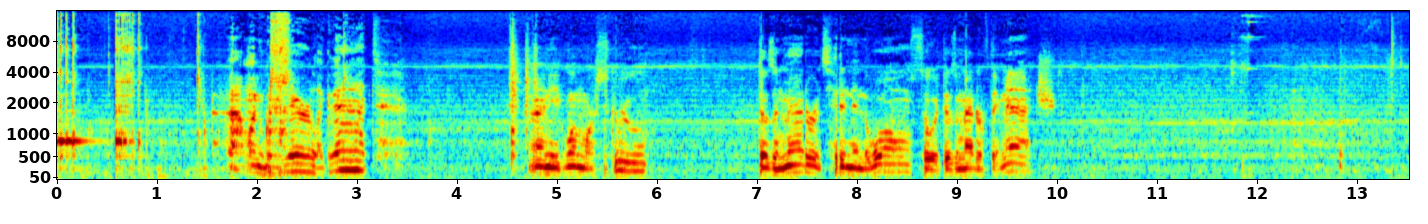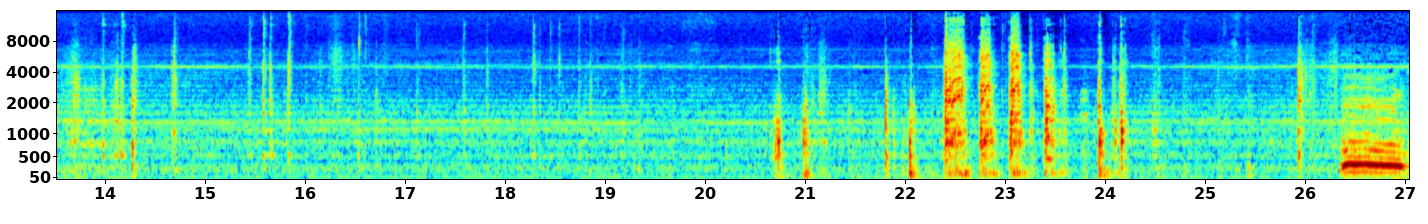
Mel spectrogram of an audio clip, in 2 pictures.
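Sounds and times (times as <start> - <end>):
air conditioner hum: 0.0 - 27.0.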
